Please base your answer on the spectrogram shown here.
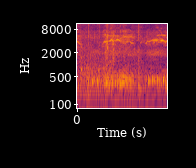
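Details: Small pigeons, two offered for sale, giving low soft coos in quick throaty pulses that repeat through the whole stretch, with thin high whistled notes rising and falling above them.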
